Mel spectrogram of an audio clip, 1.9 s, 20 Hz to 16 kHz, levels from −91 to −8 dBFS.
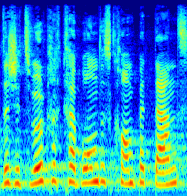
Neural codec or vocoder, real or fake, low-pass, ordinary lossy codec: none; real; 14.4 kHz; none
